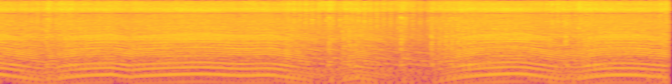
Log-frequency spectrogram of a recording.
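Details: Vintage Homelite yard-sale find: small engine catches and revs briefly, sagging and surging without settling to a steady idle, won't run on its own; has spark and compression, carburetor cleaning or a carburetor kit suspected.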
